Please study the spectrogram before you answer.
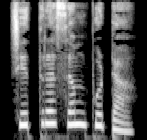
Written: ಚಿತ್ರಸಂಪುಟ

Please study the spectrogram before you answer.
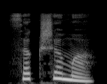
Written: ಸೂಕ್ಷುಮ

